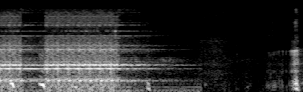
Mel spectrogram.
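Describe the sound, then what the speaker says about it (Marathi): A telephone bell rings indoors in a household scene, a bright electronic trill pulsing for over a second before stopping, followed by near silence and a soft knock. "फोन वाजला."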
